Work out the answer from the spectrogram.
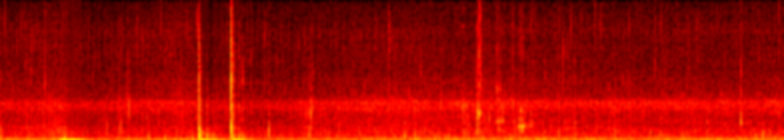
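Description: Steady frying sizzle from fish fillets and sausage patties in bacon grease in a cast-iron skillet and from onions and peppers in a small pan, with a few sharp clicks and low knocks as eggs are cracked into the pan.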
